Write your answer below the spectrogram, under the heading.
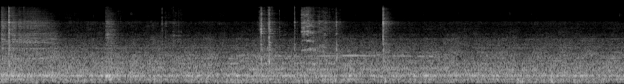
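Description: A ladle stirring soup in an open metal pressure cooker, with a few light metal clinks against the pot, over a steady rumbling hum.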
